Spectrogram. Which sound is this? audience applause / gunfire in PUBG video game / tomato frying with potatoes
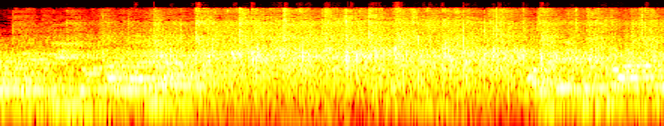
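audience applause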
